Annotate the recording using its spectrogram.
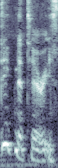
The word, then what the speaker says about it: dignitaries: As elder digitaries, digitaries, so you pronounce it? Dignitaries. Dignitaries.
